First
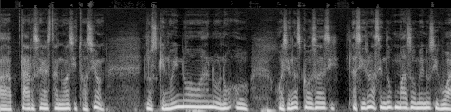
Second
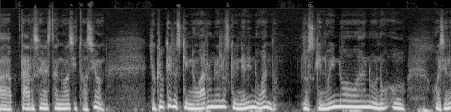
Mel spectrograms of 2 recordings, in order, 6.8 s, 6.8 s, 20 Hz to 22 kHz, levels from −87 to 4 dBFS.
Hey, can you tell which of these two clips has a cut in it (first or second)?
first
